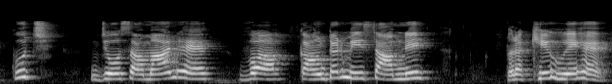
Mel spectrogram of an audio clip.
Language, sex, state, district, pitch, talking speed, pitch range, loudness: Hindi, female, Bihar, Araria, 255 Hz, 110 wpm, 240-290 Hz, -15 LUFS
